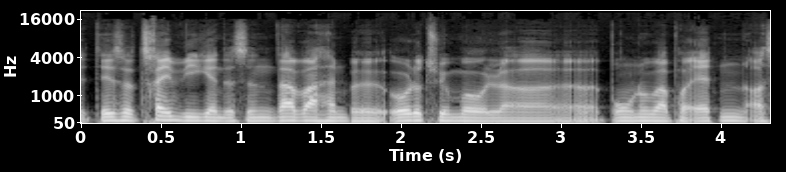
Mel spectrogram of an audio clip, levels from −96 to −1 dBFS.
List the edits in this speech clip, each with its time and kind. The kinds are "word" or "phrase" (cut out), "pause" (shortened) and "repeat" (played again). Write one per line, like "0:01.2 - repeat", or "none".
0:01.7 - word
